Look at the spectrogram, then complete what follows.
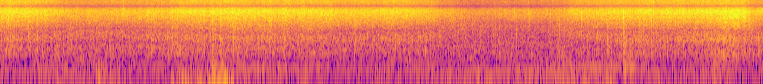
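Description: Smash burger patties sizzling steadily on a hot carbon steel plancha. The sizzle eases briefly a little past the middle, then picks up again.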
